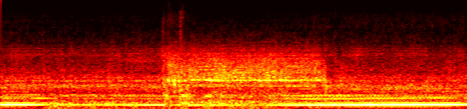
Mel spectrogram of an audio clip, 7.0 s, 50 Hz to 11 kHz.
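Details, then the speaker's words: C5 Corvette driving after new wheel bearings, spark plugs and wires were installed. In the cabin there is an even, low road rumble with mild wind and no speed-related growl or hum. A rear driver's-side squeak remains, which the owner hopes new shocks will fix. "I just can't get over how quiet this ride is. I say quiet, but I should say quiet. It's still a little loud in here, but like, listen."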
